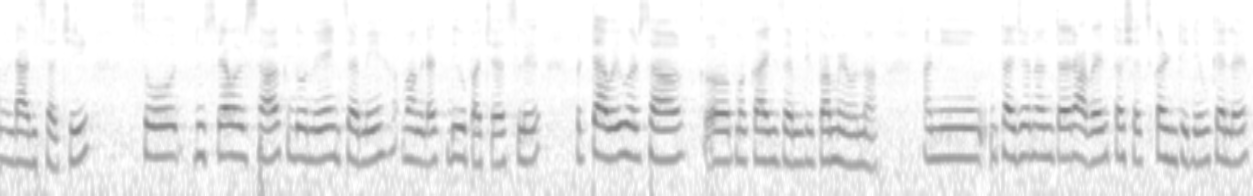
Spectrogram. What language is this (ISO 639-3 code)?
kok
